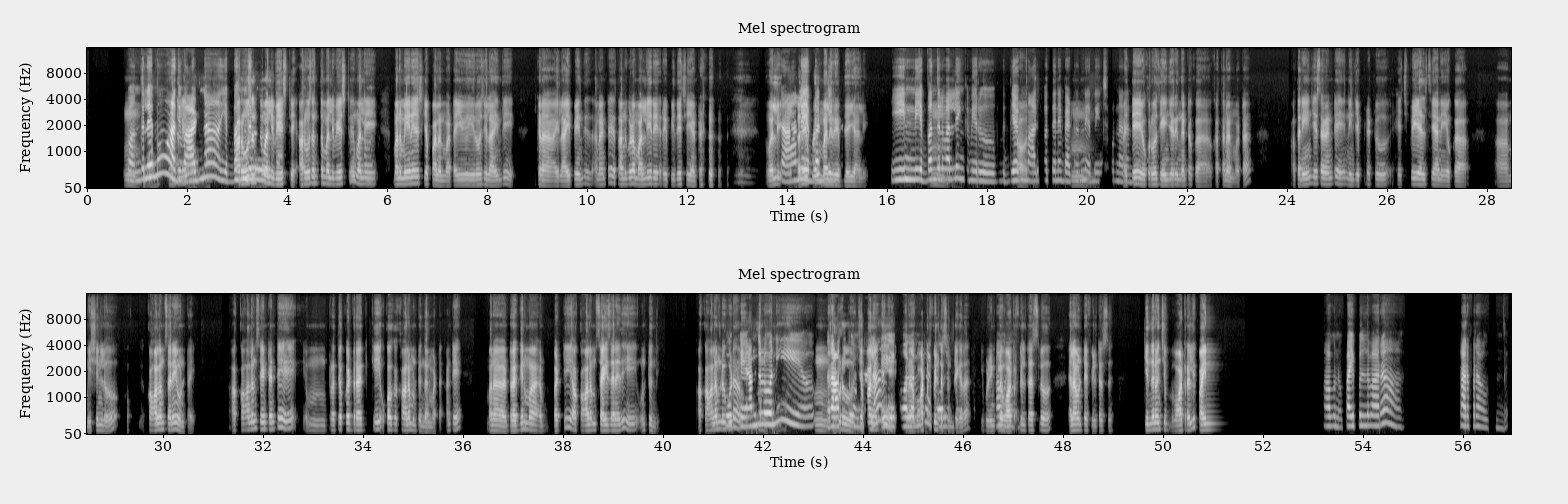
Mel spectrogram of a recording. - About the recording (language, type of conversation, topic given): Telugu, podcast, వృత్తి మారిన తర్వాత మీ జీవితం ఎలా మారింది?
- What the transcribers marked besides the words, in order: unintelligible speech; in English: "మేనేజర్‌కి"; chuckle; in English: "బెటర్"; in English: "హెచ్‌పిఎల్‌సి"; in English: "మెషిన్‌లో కాలమ్స్"; in English: "కాలమ్స్"; in English: "డ్రగ్‌కి"; in English: "కాలమ్"; in English: "డ్రగ్‌ని"; other background noise; in English: "కాలమ్ సైజ్"; in English: "కాలమ్‌లో"; in English: "వాటర్ ఫిల్టర్స్"; in English: "కాలమ్‌కి"; in English: "కాలమ్"; in English: "వాటర్ ఫిల్టర్స్‌లో"; in English: "ఫిల్టర్స్?"; in English: "వాటర్"; distorted speech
